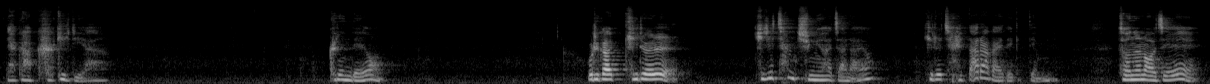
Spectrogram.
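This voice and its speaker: A woman preaching a sermon in an earnest, emphatic manner, often dropping to a soft, hushed voice. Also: a little high.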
